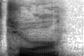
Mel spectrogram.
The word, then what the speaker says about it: toile: By the way, I can confirm it's pronounced as Tool. – Oh, it is Tool. – Yeah. – Thank you for calling us. Not Tool, T-U-L-L-E, but T-O-I-L-E. They're both pronounced the same.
